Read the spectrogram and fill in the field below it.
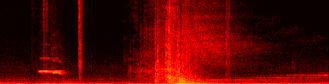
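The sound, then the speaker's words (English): A heavy soundproof door grinds and slides as it is sealed shut, ending in a deep, resonant thud as it closes, with a short metallic squeal near the start and a low rumble underneath. No one speaks. “It is once we seal the door. Which we should probably do about now.”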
